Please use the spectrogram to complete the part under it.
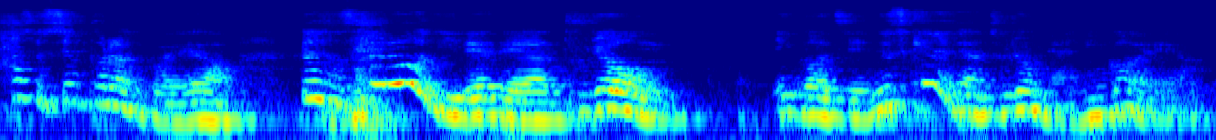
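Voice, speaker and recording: Woman, Gyeongsang accent, informal lecture, lively swooping pitch, mellow tone, echoey room heard from a distance. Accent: Gyeongsang Korean. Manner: lively, chatty, laughs often while telling stories. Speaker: seminar speaker.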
